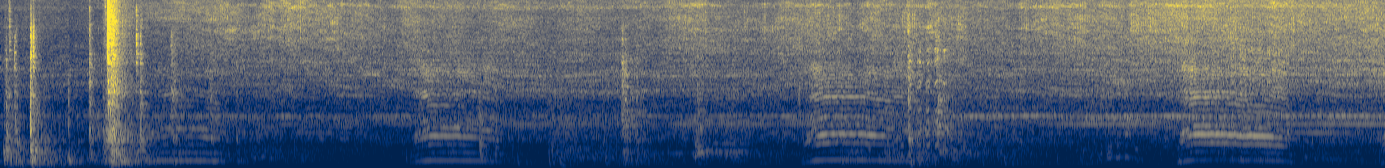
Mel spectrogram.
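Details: Bleating Zwartbles sheep at a County Kilkenny farm in Ireland, where lambs failed to recognise their newly shorn mother; four quavering, harmonic bleats roughly every three to four seconds, following a sharp clatter at the start.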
